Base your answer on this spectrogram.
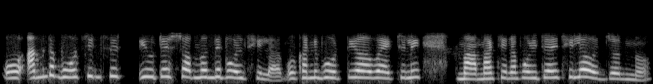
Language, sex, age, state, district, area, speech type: Bengali, female, 18-30, West Bengal, Darjeeling, rural, conversation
